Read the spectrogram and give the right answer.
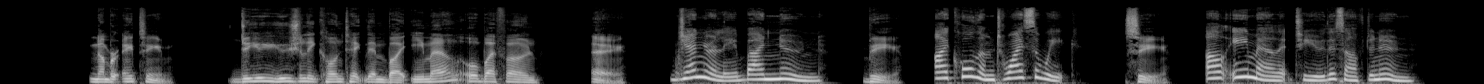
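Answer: B: I call them twice a week.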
